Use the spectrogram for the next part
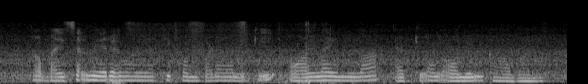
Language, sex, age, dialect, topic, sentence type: Telugu, female, 25-30, Telangana, banking, question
